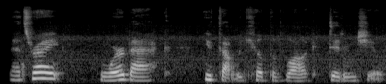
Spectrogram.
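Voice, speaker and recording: A woman with an American accent talks at a medium pitch and a fairly quick pace. Noticeable background noise runs underneath. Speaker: study-abroad student. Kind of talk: casual vlog to camera.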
